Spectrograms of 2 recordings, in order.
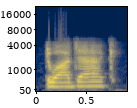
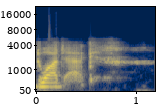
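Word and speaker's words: Dowagiac: like that doesn't sound weird um or like dwajak it's spelled d-o-w-a-g-i but it's always pronounced dwajak like that's just kind of how we pronounce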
